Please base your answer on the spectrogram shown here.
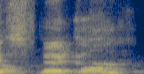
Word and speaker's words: Speichel: i pronounce his name it's like remind it rhymes with pickle okay spickle okay and uh any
